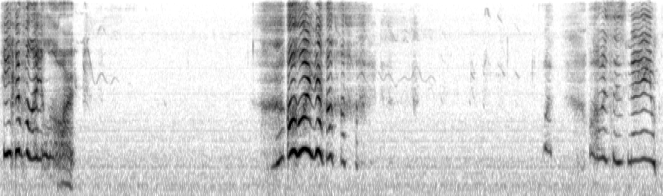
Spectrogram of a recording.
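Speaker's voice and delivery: high, loud, rushed excitement; excited, frantic. Real, not acted. Streamer tries to recall an actor's name, high and frantic. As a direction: squeal it as the name escapes you.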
